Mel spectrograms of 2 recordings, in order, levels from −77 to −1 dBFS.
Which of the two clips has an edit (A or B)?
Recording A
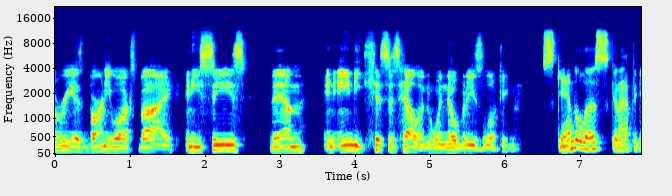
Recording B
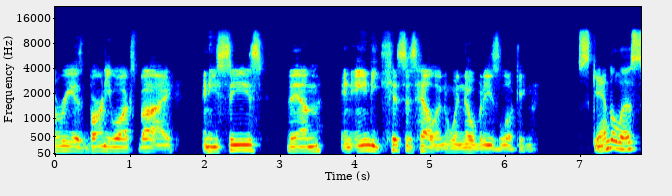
A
